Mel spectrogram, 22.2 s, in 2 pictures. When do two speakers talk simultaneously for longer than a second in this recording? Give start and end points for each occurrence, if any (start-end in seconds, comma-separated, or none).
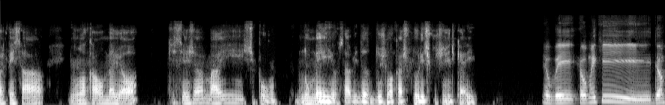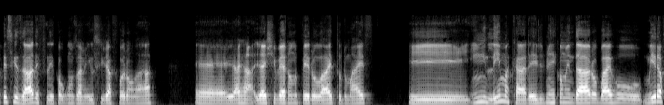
none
